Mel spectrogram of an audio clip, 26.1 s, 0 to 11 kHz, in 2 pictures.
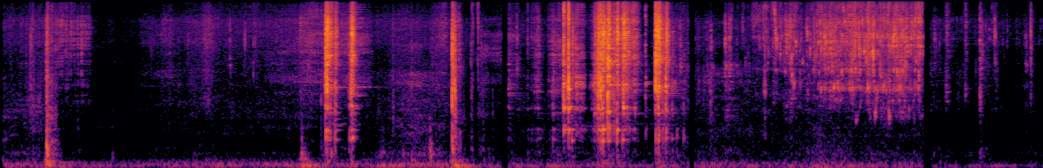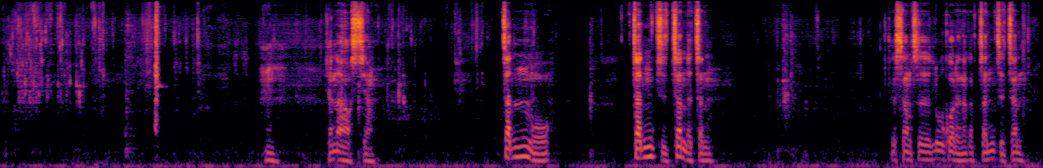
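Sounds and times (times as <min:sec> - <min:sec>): water splashing and pouring: 0:09.0 - 0:14.6.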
